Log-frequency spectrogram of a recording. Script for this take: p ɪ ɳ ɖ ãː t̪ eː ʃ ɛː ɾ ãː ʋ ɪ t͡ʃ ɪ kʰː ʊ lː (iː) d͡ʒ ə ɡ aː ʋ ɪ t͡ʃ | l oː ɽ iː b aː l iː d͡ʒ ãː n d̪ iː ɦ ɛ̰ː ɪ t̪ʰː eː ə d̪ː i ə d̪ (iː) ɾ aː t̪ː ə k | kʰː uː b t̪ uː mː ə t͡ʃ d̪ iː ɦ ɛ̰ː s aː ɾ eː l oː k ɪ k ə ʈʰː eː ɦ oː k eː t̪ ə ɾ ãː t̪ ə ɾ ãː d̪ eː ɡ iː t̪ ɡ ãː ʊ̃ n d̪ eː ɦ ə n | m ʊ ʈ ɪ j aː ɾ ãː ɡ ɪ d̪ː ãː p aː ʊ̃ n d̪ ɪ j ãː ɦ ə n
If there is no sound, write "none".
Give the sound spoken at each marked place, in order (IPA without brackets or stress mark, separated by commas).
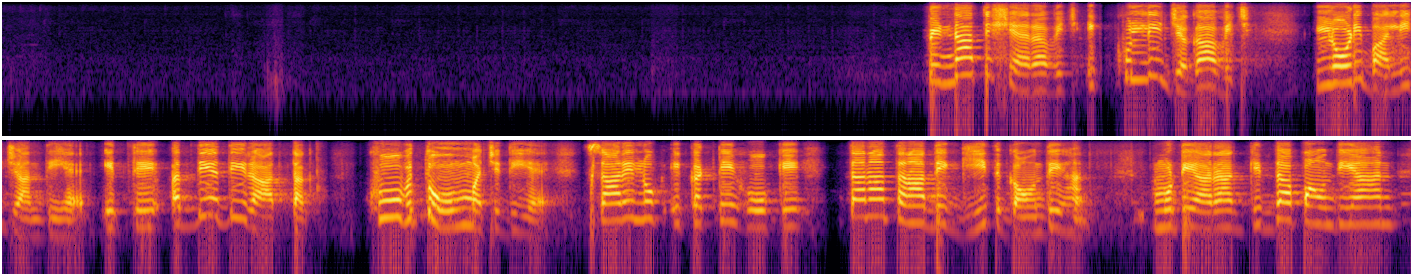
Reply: iː, iː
